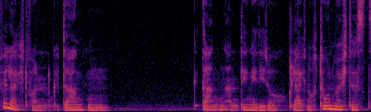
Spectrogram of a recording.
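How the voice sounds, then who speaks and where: Long, frequent pauses interrupt speech delivered at a very slow pace. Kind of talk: guided meditation. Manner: slow, soft-spoken, soothing; gentle, unhurried, with long pauses.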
